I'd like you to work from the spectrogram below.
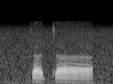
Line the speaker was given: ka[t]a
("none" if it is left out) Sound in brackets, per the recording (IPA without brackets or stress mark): t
